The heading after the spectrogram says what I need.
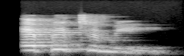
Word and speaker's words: epitome: and s for scrap epitome now guys this is not pronounced as epitome this is the wrong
